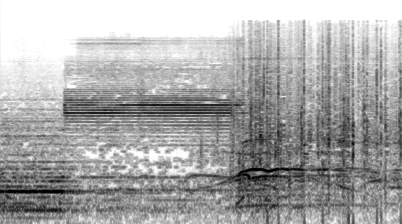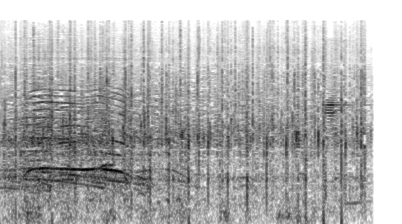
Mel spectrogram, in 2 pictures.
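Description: A steady musical chord, then a long high shrill tone from about one to three seconds in, followed by applause and cheering from a crowd at a school sports ground, which fades and cuts off just before the end.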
